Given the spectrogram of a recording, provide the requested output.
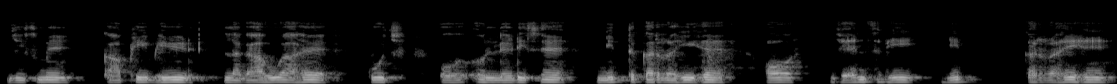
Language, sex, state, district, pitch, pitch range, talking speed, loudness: Hindi, male, Bihar, Jamui, 105 Hz, 100-110 Hz, 105 wpm, -29 LUFS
